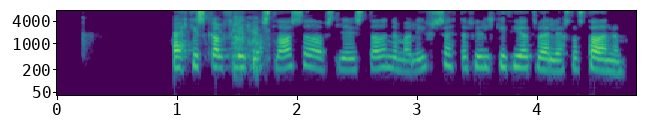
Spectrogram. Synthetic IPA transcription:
ɛhcɪskalflɪt̪jast̪laːsaðavst̪lɪːvist̪aðɪnʏmaðlifsːajht̪afɪlcɪθviat̪vɛljast̪ḁst̪aðɪnʏm

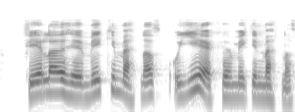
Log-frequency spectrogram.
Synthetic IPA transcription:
fjɛːlaðɪɦɛvɪmɪːcɪðmɛhnaðɔ̰ɣjɛɣhɛvmɪːcɪðmɛhnaθ

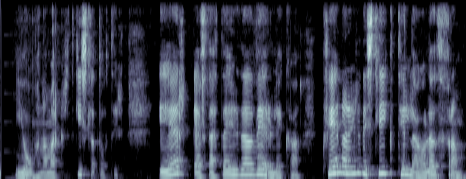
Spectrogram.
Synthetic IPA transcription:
joːwɦanːamaɾkɾɛt̪cist̪lat̪owht̪ɪɾ̥ | ɛɾɛv̥θɛht̪aɛɾðɪaðvɛːɾʏleːjka̰ | kʰvɛːnaɾeɾvɪst̪liːkt̪ʰːɪlːɛɣalœðð̥fɾam

